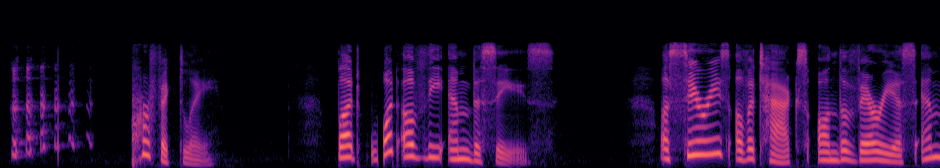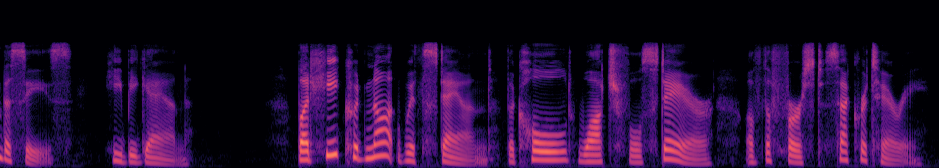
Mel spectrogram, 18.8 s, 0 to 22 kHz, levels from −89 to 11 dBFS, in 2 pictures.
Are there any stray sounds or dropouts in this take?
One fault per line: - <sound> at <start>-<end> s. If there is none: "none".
- laugh at 0.1-0.9 s
- dropout at 3.8-3.8 s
